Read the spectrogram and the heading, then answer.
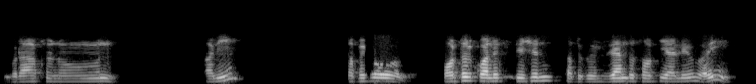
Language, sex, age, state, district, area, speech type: Nepali, male, 45-60, West Bengal, Kalimpong, rural, conversation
